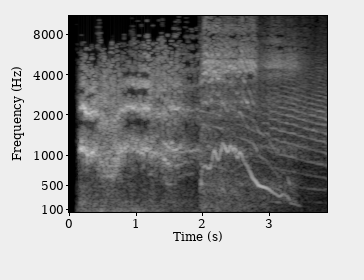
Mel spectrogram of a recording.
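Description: Cartoon vehicle skidding with a loud, sustained tire squeal that falls in pitch near the end, heard alone with no talk over it.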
